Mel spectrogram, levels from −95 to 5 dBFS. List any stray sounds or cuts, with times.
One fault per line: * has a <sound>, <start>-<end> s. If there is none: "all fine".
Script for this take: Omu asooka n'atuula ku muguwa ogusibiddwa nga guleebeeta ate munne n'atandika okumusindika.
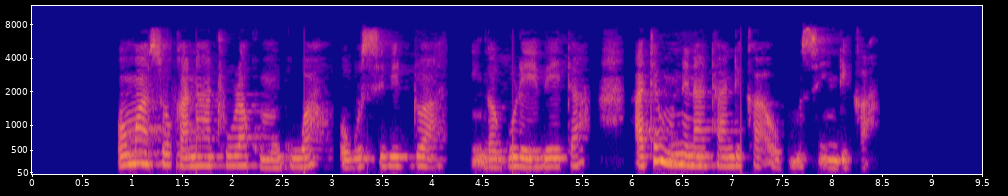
* has a dropout, 1.4-1.5 s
